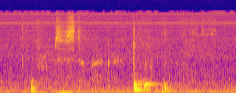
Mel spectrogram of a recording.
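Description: Quiet breath and mouth noises close to a microphone: a faint breathy hiss early on, then a few soft clicks and a brief low murmur about one and a half seconds in.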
